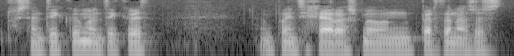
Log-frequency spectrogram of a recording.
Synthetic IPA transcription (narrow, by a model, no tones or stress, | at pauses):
rɔ̥standɪɡwɨmɛwndɪɡwɨð | ənpʰɔjntʰiχaɾɔsmɛwnb̥ɛrθənas̬ɔst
